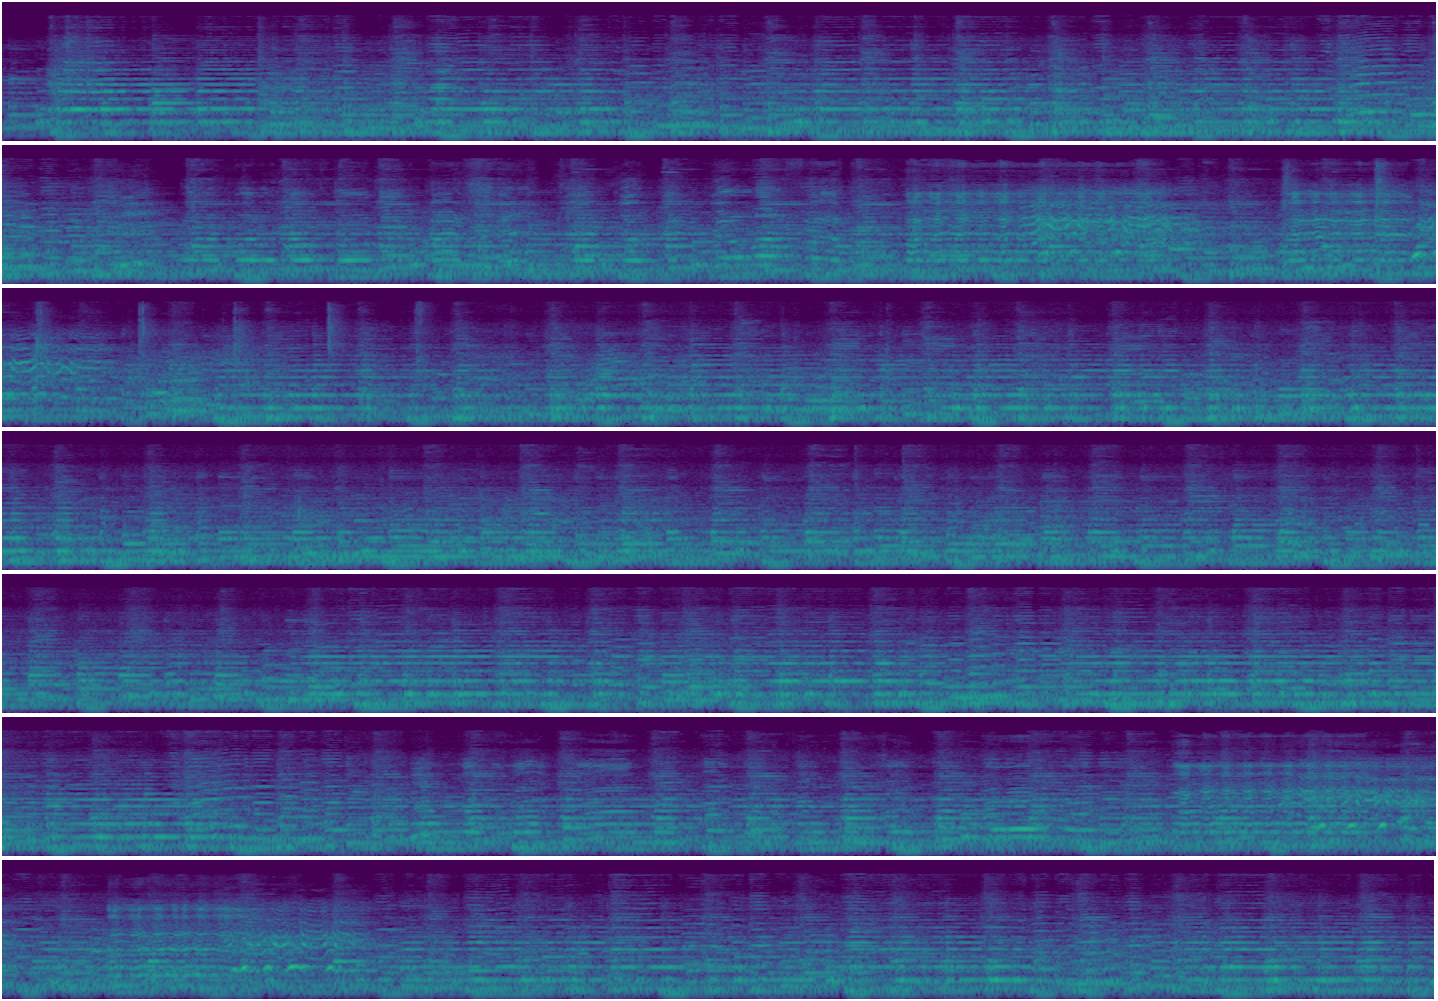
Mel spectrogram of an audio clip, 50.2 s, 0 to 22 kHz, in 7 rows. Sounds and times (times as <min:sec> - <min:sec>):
Banjo: 0:00.0 - 0:50.1
Guitar: 0:00.0 - 0:50.1.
